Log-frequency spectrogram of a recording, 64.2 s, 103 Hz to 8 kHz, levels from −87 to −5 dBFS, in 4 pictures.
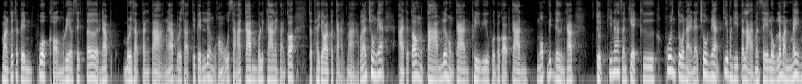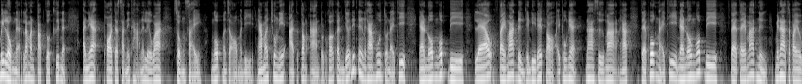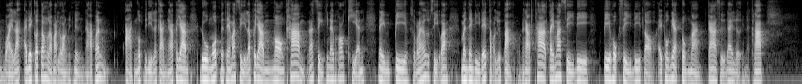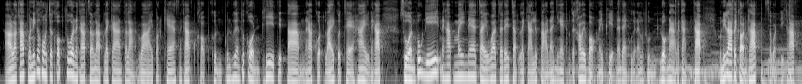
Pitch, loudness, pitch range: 115 Hz, -22 LUFS, 100-135 Hz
